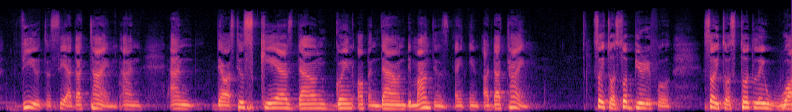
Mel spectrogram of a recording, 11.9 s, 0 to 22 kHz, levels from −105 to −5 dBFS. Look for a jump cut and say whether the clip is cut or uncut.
uncut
